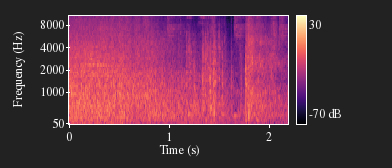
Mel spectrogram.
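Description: Rapid bursts of gunfire from a small gun fill the clip, loud and continuous with a few sharper cracks near the end, no voices over it.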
